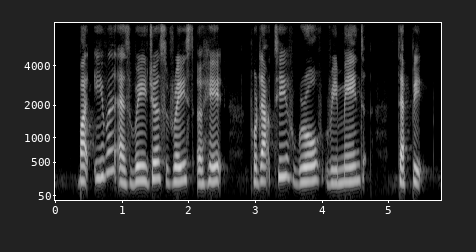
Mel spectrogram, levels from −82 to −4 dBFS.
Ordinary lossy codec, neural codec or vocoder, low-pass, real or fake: none; codec, 16 kHz, 4 kbps, X-Codec, HuBERT features, trained on LibriSpeech; none; fake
